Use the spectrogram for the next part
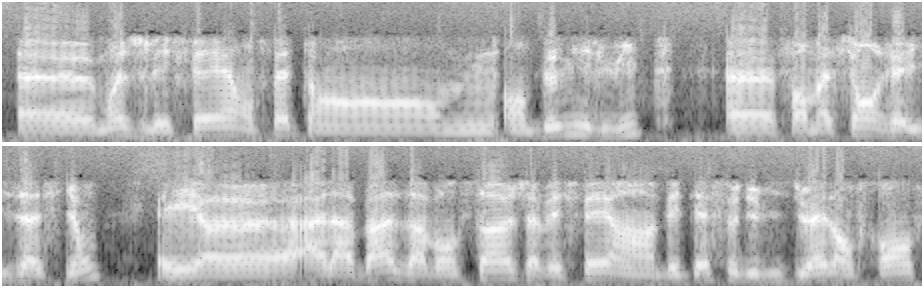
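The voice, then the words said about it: French accent from France. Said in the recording (French): “On l'entend à mon accent, évidemment. Moi, je, je, viens de France, je suis français.”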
